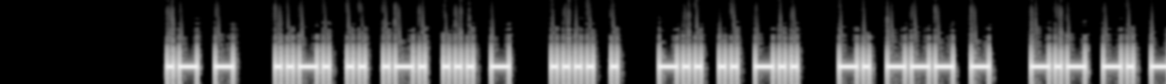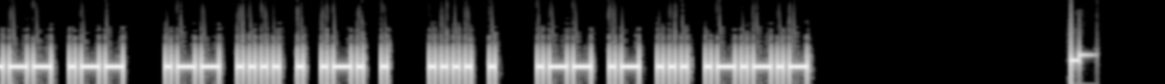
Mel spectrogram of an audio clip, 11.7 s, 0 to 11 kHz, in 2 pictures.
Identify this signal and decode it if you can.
Morse code, heard as a keyed tone, about 40 wpm, 700 Hz. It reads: AT FIRST HE DID NOT KNOW WHERE HE WAS.
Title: Sentences from Top 600 Words 40wpm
